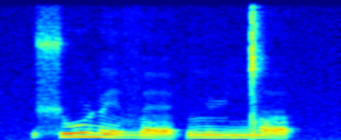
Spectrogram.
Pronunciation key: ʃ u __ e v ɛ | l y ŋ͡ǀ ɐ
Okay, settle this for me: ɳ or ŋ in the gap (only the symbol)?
ɳ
